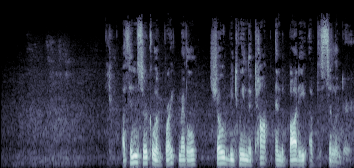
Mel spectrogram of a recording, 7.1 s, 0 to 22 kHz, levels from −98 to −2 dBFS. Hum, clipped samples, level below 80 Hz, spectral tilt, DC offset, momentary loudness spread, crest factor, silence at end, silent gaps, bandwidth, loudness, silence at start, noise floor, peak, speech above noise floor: none; under 0.1%; -62 dBFS; -5 dB/octave; under 0.1%; 11 LU; 20 dB; 0.1 s; none; 14.5 kHz; -21 LUFS; 2.2 s; -61 dBFS; -2 dBFS; 41 dB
